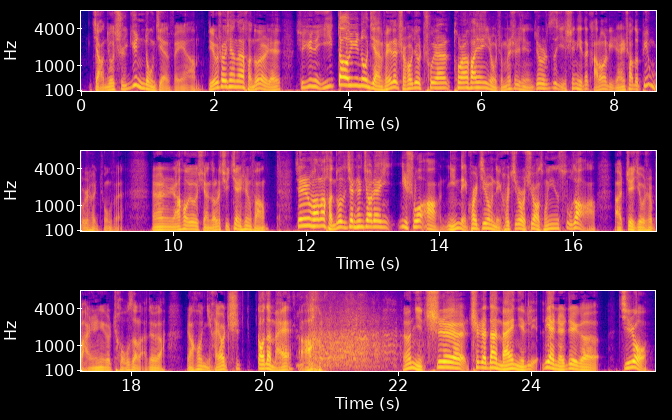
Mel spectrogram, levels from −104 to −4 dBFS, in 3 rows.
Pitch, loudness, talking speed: 140 Hz, -16 LUFS, 330 characters per minute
